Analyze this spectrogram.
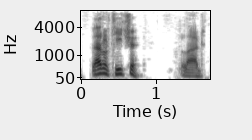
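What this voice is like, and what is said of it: Fake Irish accent. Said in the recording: “I'm going to be talking in a fake Irish accent all night long.”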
